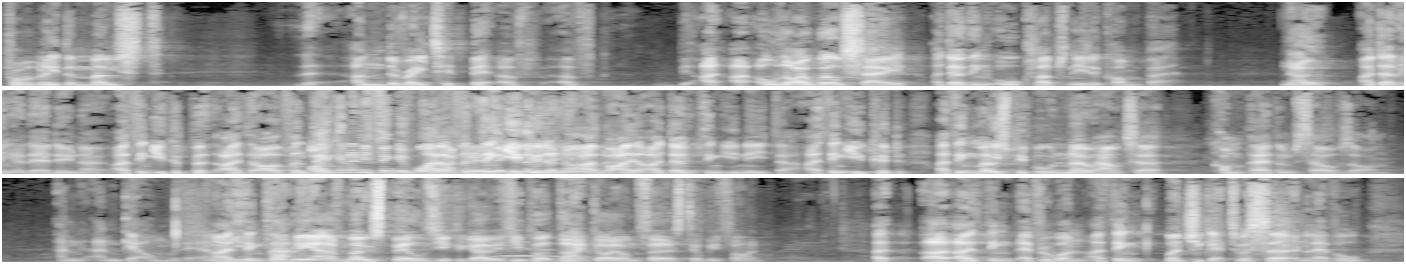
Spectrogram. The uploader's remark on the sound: Live at Latitude Festival. Live at Latitude after a good old-fashioned cattle auction.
